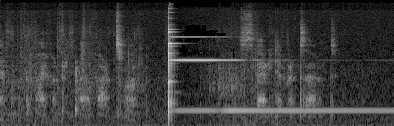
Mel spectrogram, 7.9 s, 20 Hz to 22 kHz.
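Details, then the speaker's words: Roleplay (ASMR) cranial nerve VIII hearing exam, Rinne test: whispering, then a struck tuning fork (512 or 128 Hz) placed beside the ear rings with a steady pure tone that slowly fades. "Okay, so for the Rinne test, I I'm just going to put this I'm going to strike it and pop it to the side, just next to your ear, if that's okay."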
